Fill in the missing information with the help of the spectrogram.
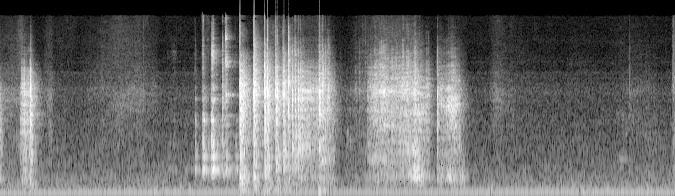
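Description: Small metal hardware, washers and screws, clinking and rattling against each other and the tabletop as they are picked through by hand: a quick run of clicks about two seconds in, then a second burst about a second later.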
